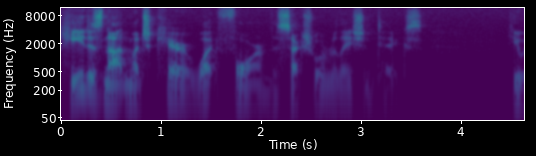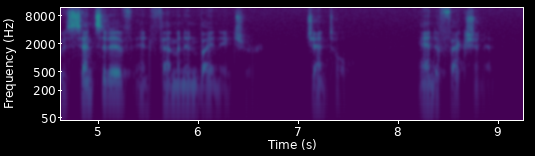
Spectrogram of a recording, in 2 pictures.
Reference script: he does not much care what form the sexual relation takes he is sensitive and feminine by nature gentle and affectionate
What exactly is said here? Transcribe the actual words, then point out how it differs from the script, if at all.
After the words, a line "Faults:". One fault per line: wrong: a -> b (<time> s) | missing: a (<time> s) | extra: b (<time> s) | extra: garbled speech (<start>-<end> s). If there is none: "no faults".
he does not much care what form the sexual relation takes he was sensitive and feminine by nature gentle and affectionate
Faults:
wrong: is -> was (4.6 s)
